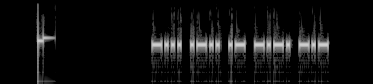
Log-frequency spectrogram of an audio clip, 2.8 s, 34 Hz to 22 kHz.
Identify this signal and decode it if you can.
Morse code, heard as a keyed tone, about 47 wpm, 700 Hz. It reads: BLACK
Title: Sets of 5 Words Encore - New Word Drill - 50wpm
